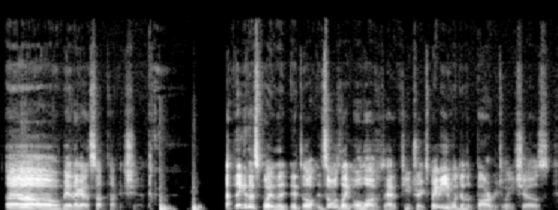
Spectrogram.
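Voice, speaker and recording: A man hosting an in-character sports league show, animated and quick to correct himself with asides. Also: a little high, muffled recording. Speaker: show host.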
